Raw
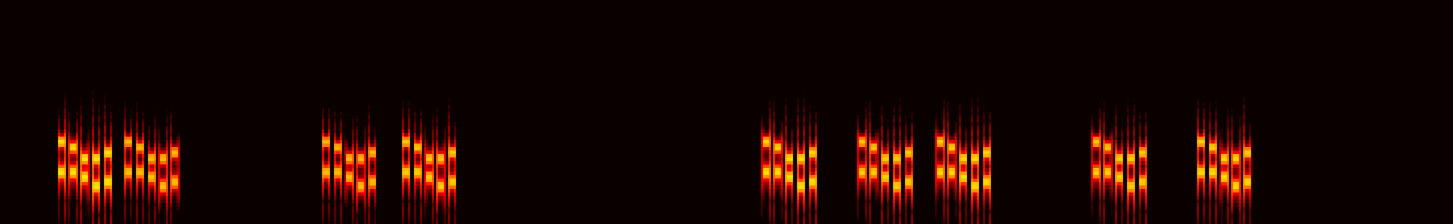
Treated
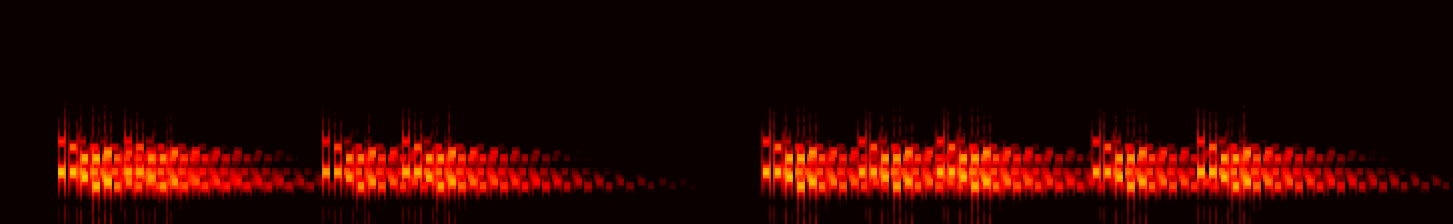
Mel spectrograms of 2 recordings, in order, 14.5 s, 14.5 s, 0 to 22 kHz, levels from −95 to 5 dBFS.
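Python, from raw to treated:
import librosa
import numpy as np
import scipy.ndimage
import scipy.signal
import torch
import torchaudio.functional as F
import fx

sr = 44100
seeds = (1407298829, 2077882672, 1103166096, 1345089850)

y = fx.fixed_phaser(x, sr, hz=1600.0, stages=6)
y = fx.echo_banded(y, sr, ms=210, feedback_pct=62, hz=560.0, wet_db=-9)
y = y * librosa.db_to_amplitude(-4.0)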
